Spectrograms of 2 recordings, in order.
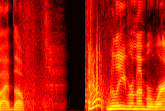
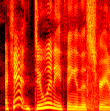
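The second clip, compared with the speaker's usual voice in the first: ordinary talk, nothing marked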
